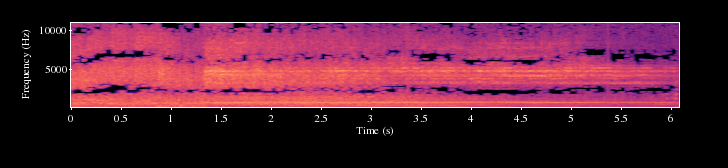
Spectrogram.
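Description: A rock band's electric guitar and bass hold sustained, ringing notes as the song winds down. The level slowly falls.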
